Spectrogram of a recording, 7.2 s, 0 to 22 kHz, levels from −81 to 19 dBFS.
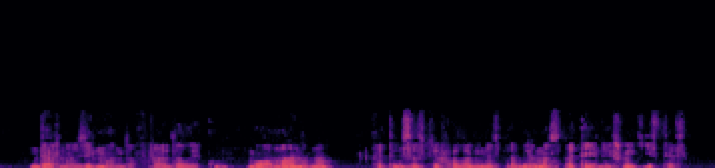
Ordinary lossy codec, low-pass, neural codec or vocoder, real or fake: AAC, 24 kbps; 19.8 kHz; vocoder, 44.1 kHz, 128 mel bands every 256 samples, BigVGAN v2; fake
